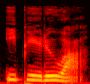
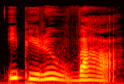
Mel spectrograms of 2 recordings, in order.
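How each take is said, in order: First: No v sound; the word ends in a plain a. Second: A clear v sound comes before the final a. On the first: The speaker calls it right. "almost like just a, just an A on the end" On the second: The speaker calls it wrong. "I was walking around for a long time saying va"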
